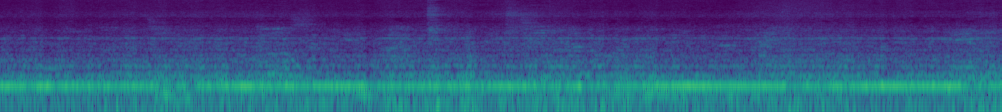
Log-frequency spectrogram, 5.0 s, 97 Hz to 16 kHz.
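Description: KiHa 11 diesel railcar running, with a steady engine hum and one constant tone over low rumbling noise.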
